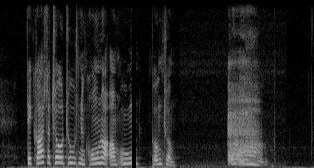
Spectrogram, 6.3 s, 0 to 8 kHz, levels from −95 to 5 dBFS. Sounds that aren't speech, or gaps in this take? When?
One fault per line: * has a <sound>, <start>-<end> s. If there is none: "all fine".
* has a dropout, 2.6-2.7 s
* has a throat clearing, 4.5-5.5 s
